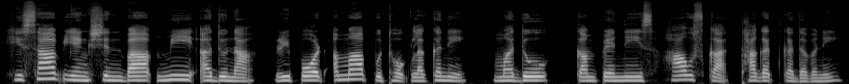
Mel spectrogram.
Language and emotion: Manipuri, neutral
